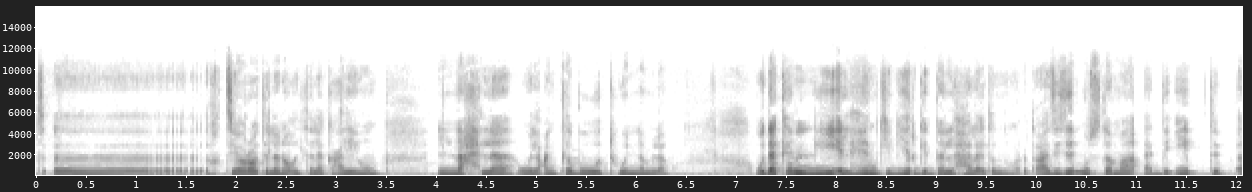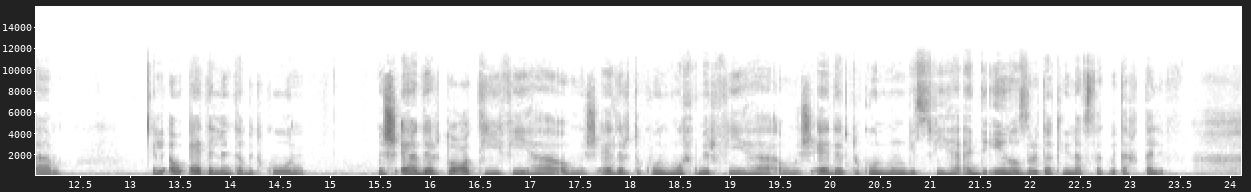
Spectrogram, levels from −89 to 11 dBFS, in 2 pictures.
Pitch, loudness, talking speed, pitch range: 180 Hz, -39 LUFS, 115 wpm, 160-210 Hz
